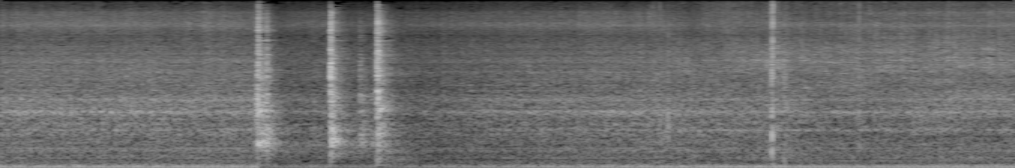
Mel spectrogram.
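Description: A truck engine idling steadily, a low hum, with three sharp knocks close together about two seconds in and one more about five seconds in, as a cargo strap is handled on the flatbed.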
